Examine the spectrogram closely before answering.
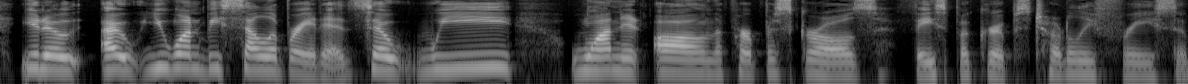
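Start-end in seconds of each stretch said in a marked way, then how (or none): none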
